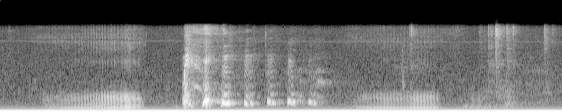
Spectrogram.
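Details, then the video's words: Female pit bull puppy asleep indoors, snoring in long, even, reedy rasps with stacked buzzy overtones, one near the start and another about three seconds later, with a brief crackly voice-like sound between them and a faint third breath at the end. "Pitbull Puppy Snoring"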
